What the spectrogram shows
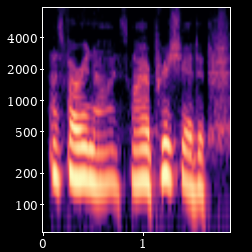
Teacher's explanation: he goes into this high, slightly breathy, gentle way of speaking. Um, it it certainly makes a contrast with the sometimes more belligerent way of talking.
